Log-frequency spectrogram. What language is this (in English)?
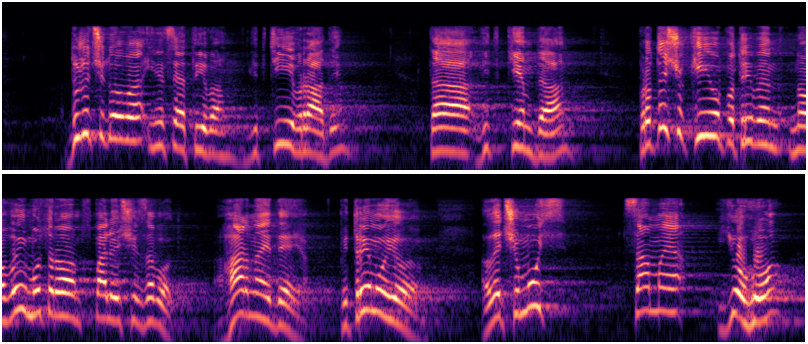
Ukrainian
